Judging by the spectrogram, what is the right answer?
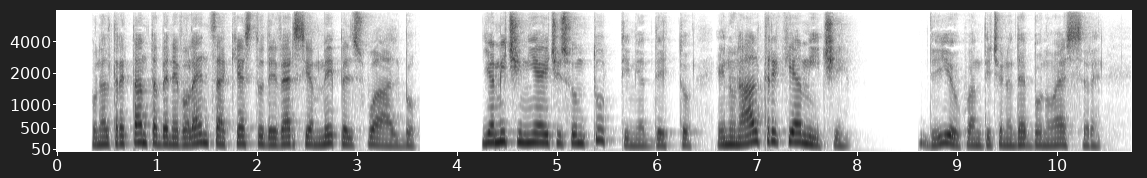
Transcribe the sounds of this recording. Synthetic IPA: konalt̪ɾet̪ːant̪abenevolɛnt̪saak̟ːjɛst̪od̪ejvɛrsiamːepːelsuːoalbo | ʎiamiːt͡ʃimjɛjt͡ʃisont̪ut̪ːimiad̪ːet̪ːo | enːonalt̪ɾikʰeamiːt͡ʃi | d̪iːokwant̪it͡ʃened̪ɛbːonoɛsːeɾe

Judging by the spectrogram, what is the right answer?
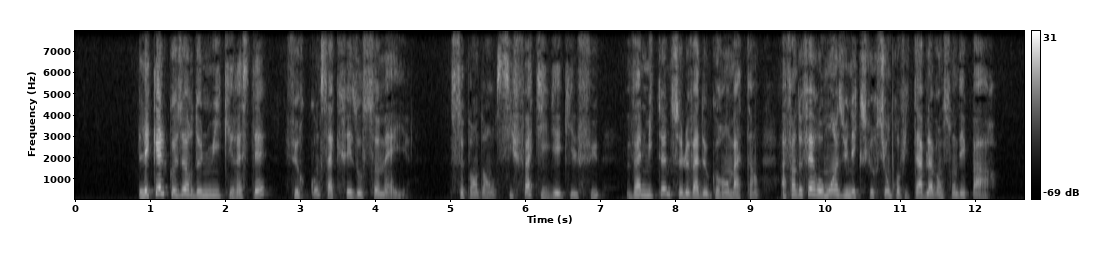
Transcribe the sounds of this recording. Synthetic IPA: lɛkɛlkəzœʁd̪ənɥikʲiʁɛst̪ɛ | fyʁkɔ̃sakχezosɔmɛ̰j | səpɑ̃d̪ɑ̃sifat̪iɡʲekilfy | vanmit̪ɔnsələvad̪əɡʁɑ̃mat̪ɛ̃ | afɛ̃d̪əfɛʁomwɛ̃zynɛkskʲyʁsjɔ̃pχɔfit̪ablavɑ̃sɔ̃d̪epa̰ːʁ

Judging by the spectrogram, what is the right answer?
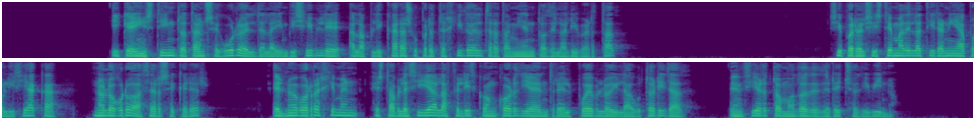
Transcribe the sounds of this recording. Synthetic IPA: ike̞inst̪int̪o̞t̪anse̞ɣ̞uɾo̞e̞ld̪e̞laimbisiβle̞alaplikaɾasupɾo̞t̪e̞xiðo̞e̞lt̪ɾat̪amje̞nt̪o̞ðe̞laliβe̞ɾt̪að | sipo̞ɾe̞lsist̪e̞maðe̞lat̪iɾaniapo̞liθjaka | no̞lo̞ɣ̞ɾo̞aθe̞ɾse̞ke̞ɾe̞ɾ | e̞lnwe̞β̞o̞re̞ximẽ̞ne̞st̪aβle̞θialafe̞liθko̞ŋko̞ɾðjae̞nt̪ɾe̞ːlpwe̞βlo̞ilaːwt̪o̞ɾiðað | e̞n̟θje̞ɾt̪o̞mo̞ðo̞ðe̞ðe̞ɾe̞t͡ʃoðiβino

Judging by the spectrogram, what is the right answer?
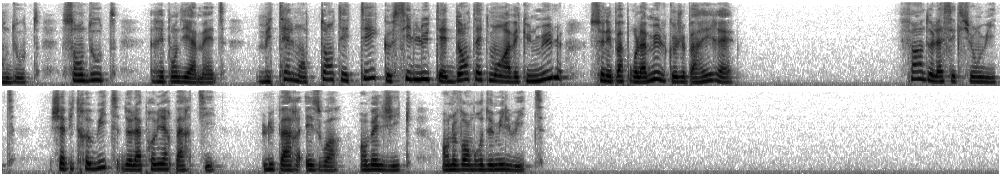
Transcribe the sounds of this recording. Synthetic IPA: d̪ut̪ | sɑ̃d̪ut̪ | ʁepɔ̃d̪iamɛd̪ | mɛt̪ɛlmɑ̃t̪ɑ̃t̪et̪ekəsilːyt̪ɛd̪ɑ̃t̪ɛt̪mɑ̃avɛkynmyl | sənɛpapuʁlamylkəʒəpaʁiʁɛ | fɛ̃d̪əlasɛksjɔ̃ɥit̪ | ʃapit̪χəɥit̪d̪əlapχəmjɛʁpaʁt̪ʰi | lypaʁezwa | ɑ̃bɛlʒik | ɑ̃nɔvɑ̃bʁəd̪ømilɥit̪

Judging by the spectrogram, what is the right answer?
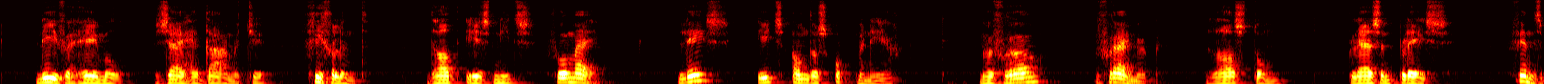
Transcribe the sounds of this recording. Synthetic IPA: livəɦejməlˠ | zɛjɦət̚daːmət͡ʃə | χiχələnt | dɑtɪsnitsfʊːɹmɛj | lejs | itsɑndəɹsɔp̚mənɪːɹ | məvrɑw | vrɛjmək | lɑːstɔm | plɛzənt̚plejs | fɪns

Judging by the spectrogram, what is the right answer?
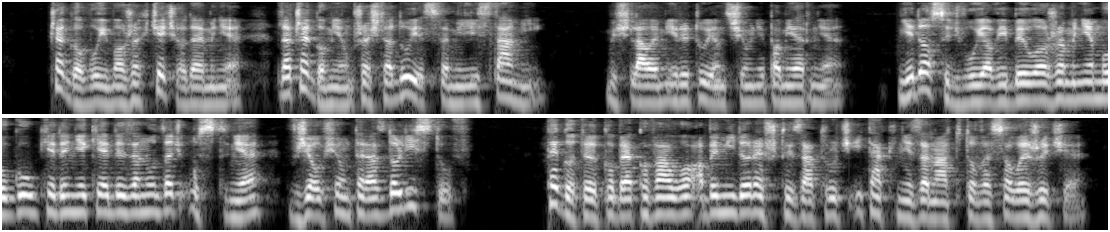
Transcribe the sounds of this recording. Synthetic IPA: t͡ʂɛɡɔvujmɔʐɛxt͡ɕet͡ɕɔd̪ɛmɲɛ̰ | d̪̥lat͡ʂɛɡɔmʲjɛ̃pʂɛɕlad̪ujɛsfɛmʲilʲist̪amʲi | mɘɕlawɛmiɾɘt̪ujɔnsɕɛ̃w̃ɲɛpɔmʲjɛɾɲɛ | ɲɛd̪ɔsɘd͡ʑvujɔvʲibɘwɔʐɛmɲɛmuɡwkʲɛd̪ɘɲɛkʲɛd̪ɘzanud̪zat͡ɕust̪ɲɛvʑɔwɕɛ̃t̪ɛɾazd̪ɔlʲist̪uf | t̪ɛɡɔt̪ɘlkɔbɾakɔvawɔʔa̰bɘmʲid̪ɔɾɛʂt̪ɘzat̪ɾut͡ɕit̪akɲɛzanat̪ːɔvɛsɔwɛʐɘt͡ɕɛ̰

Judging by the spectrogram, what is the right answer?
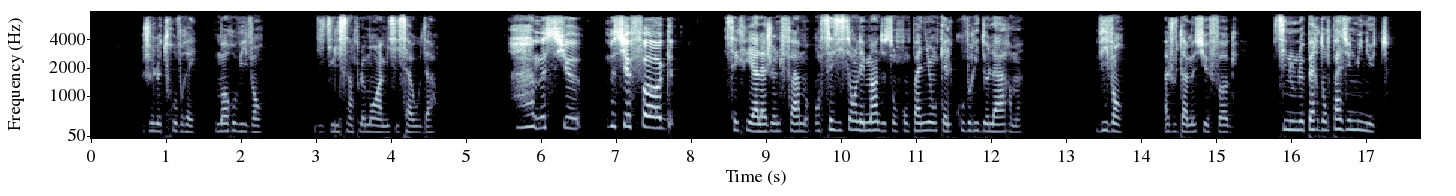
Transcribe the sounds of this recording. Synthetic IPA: ʒələt̪χuvʁɛ | mɔʁuvivɑ̃ | d̪it̪ilsɛ̃pləmɑ̃amisisaud̪a | aməsjø | məsjøfɔɡ | sekχijalaʒənfamɑ̃sezisɑ̃lemɛ̃d̪əsɔ̃kɔ̃paɲɔ̃kɛlkuvʁid̪əlaʁm | vivɑ̃ | aʒut̪aməsjøfɔɡ | sinunəpɛʁd̪ɔ̃pazynminyt̪

